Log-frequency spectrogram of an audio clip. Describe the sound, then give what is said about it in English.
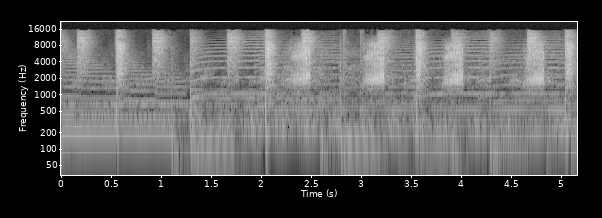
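Repeated nasal, quacking bird calls sound in quick bursts, fairly loud, over a steady tonal background with a shifting low hum; no one speaks. “Laughing at birds.”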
